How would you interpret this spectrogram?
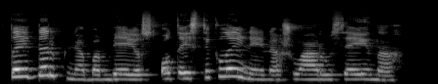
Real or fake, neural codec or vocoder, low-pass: real; none; 14.4 kHz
